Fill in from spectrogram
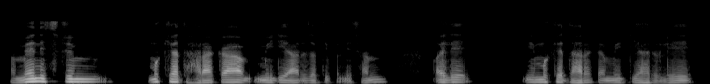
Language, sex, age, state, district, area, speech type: Nepali, male, 45-60, West Bengal, Kalimpong, rural, spontaneous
